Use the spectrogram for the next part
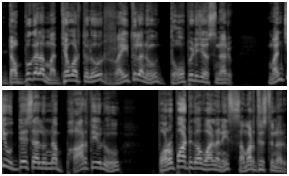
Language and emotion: Telugu, disgusted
